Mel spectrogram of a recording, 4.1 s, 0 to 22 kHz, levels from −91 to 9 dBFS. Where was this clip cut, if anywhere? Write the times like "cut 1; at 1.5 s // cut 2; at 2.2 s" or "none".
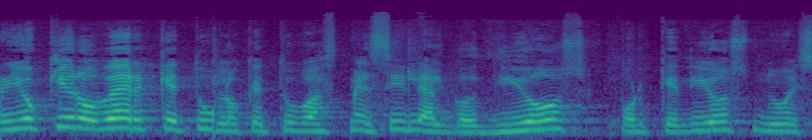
cut 1; at 1.1 s // cut 2; at 1.8 s // cut 3; at 3.0 s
